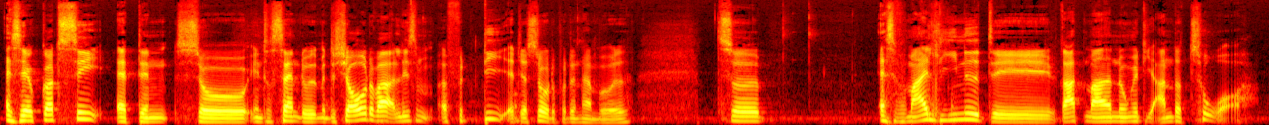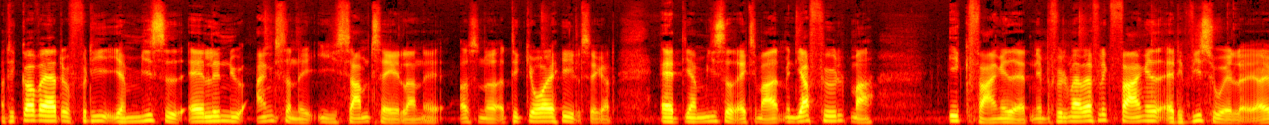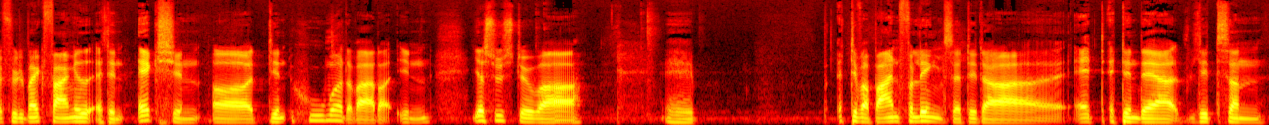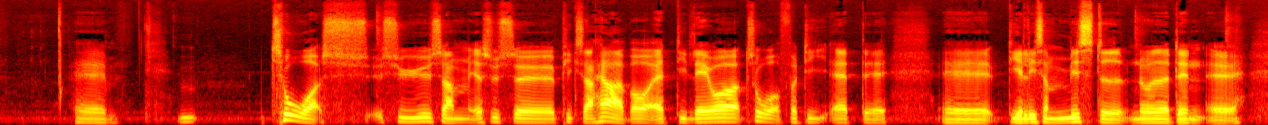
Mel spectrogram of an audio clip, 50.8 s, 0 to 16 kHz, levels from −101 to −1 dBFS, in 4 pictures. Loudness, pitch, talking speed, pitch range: -24 LUFS, 115 Hz, 175 wpm, 100-130 Hz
